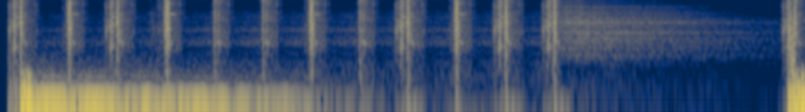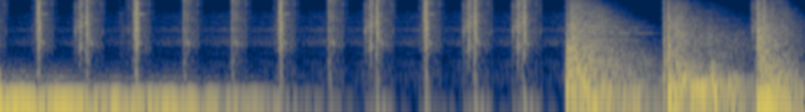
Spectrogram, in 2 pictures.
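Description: Rapid mechanical clicking sound effect, about six sharp clicks a second, in two runs each fading out, followed near the end by two short swells of noise.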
